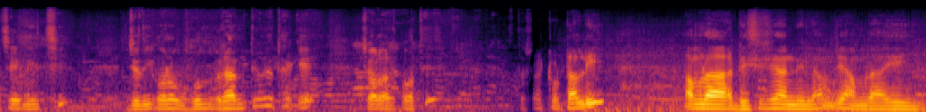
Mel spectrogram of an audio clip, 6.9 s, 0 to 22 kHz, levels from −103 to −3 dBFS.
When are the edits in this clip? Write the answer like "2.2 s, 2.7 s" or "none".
4.0 s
